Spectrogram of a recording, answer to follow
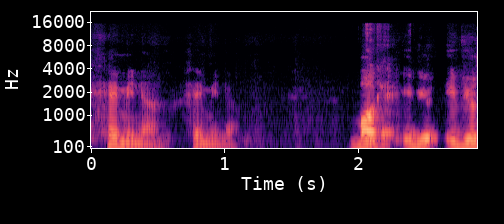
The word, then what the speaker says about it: Jumilla: Well, we pronounce it the same way that you pronounce the H or J, Jumilla, Jumilla.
